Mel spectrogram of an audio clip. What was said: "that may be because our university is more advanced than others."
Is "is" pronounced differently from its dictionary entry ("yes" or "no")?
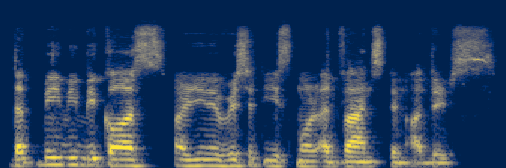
yes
